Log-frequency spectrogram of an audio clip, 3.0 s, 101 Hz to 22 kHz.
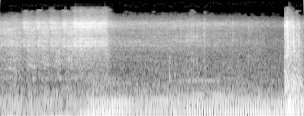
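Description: A Nissan Skyline R33 GTR V Spec, over 25 years old, revs hard close by, the engine note rising and holding loud for about a second before settling into a steady idle, with a brief sharp burst of noise near the end.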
